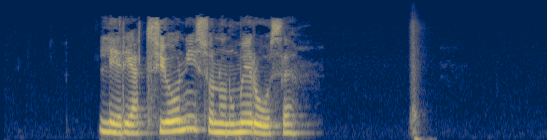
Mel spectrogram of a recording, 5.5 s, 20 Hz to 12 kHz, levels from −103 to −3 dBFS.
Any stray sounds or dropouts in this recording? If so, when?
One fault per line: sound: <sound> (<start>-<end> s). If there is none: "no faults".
sound: whoosh (4.1-4.4 s)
